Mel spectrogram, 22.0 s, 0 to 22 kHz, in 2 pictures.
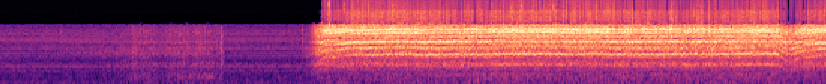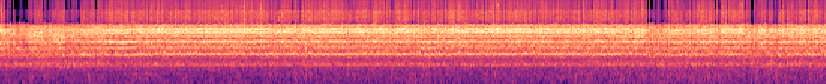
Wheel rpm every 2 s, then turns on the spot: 0, 10, 150, 220, 220, 210, 220, 230, 230, 230, 230.
2-4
